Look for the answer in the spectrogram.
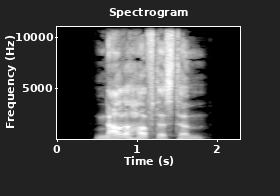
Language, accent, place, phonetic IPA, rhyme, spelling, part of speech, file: German, Germany, Berlin, [ˈnaːɐ̯ˌhaftəstəm], -aːɐ̯haftəstəm, nahrhaftestem, adjective, De-nahrhaftestem.ogg
- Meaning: strong dative masculine/neuter singular superlative degree of nahrhaft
